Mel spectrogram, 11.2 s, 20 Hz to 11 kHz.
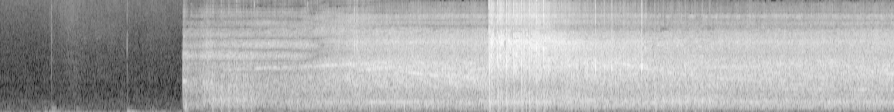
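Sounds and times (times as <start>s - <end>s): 
heavy noise: 0.0s - 11.0s
distant automatic gunfire: 2.3s - 5.2s, 6.1s - 9.8s.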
